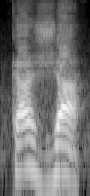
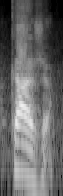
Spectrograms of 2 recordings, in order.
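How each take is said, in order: First: The stress is on the last syllable. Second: The stress is on the first syllable. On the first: The speaker calls it right. "você fala cajá, sílaba tônica está aqui" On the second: The speaker calls it wrong. "você não fala caja"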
